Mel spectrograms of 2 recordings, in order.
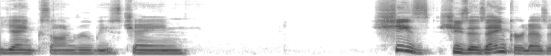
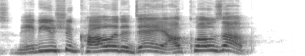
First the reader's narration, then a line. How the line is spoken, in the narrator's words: he yells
